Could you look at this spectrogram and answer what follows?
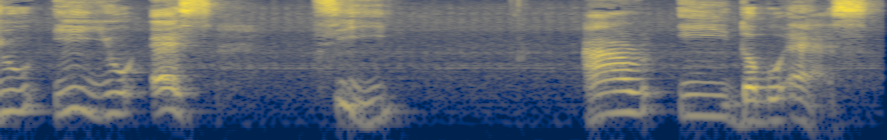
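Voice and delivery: slow letter-by-letter spelling. Shown as a demonstration. Speaker teaches listeners the word eustress, spelling it out slowly. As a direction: spell it slowly, pausing between letter groups.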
